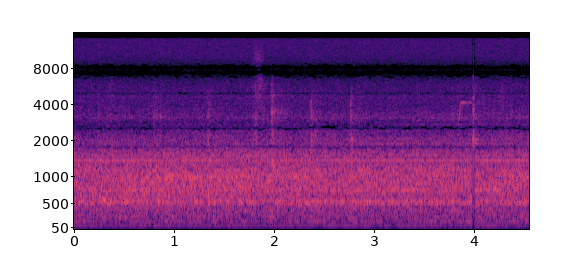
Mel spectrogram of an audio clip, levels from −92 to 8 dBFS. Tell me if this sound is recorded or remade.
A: recorded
